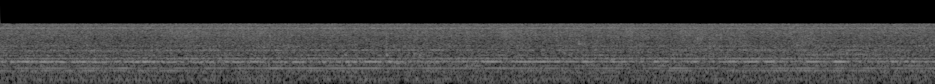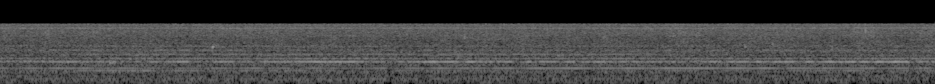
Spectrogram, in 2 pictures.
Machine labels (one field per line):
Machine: pump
